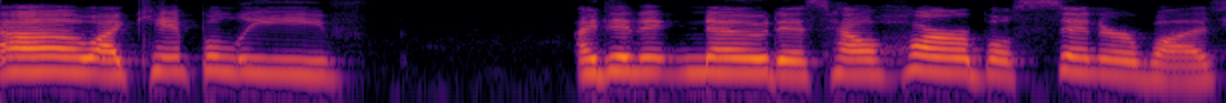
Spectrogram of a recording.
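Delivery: phony, put-on remorseful lament. Mocking a person's claim of regret: mocking fake remorse. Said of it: "Brittany's fake ass shit like".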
